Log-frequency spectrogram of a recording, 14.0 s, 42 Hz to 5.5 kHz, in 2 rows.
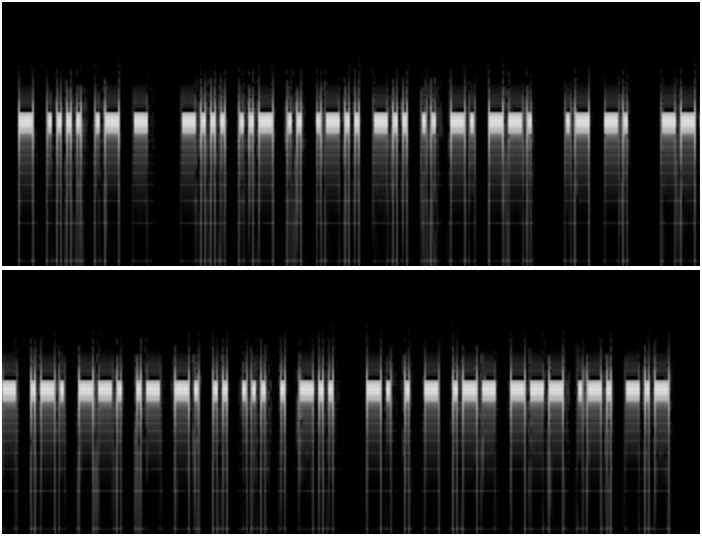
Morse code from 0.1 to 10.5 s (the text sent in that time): THAT BUILDING AN ORGANISED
